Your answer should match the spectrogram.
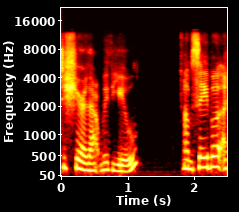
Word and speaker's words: Saba: A lot of people want to pronounce it Saba, but it's called Saba.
